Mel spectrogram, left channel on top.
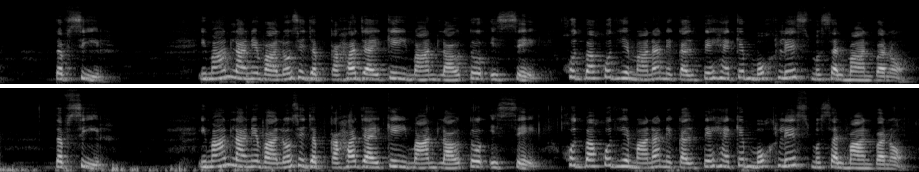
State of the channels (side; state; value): both; normal; correlation 0.01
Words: تفسیر۔ ایمان لانے والوں سے جب کہا جائے کہ ایمان لاؤ تو اس سے خود بخود یہ معنی نکلتے ہیں کہ مخلص مسلمان بنو،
